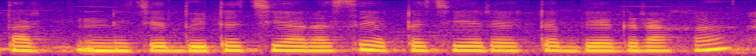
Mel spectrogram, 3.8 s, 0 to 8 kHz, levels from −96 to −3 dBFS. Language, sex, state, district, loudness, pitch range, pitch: Bengali, female, Assam, Hailakandi, -13 LUFS, 190-205 Hz, 195 Hz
